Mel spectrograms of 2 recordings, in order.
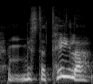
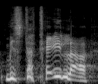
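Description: First: High, eager call to the boss; aufgeregter Ausruf. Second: Much higher and louder second call; lauter Ausruf. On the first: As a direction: blurt out the name eagerly. (aufgeregt herausplatzend) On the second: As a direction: call him again, louder and more urgent. (drängend und laut rufend) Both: Acted. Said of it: "platzte es deshalb sofort aus ihr heraus".

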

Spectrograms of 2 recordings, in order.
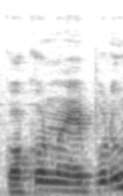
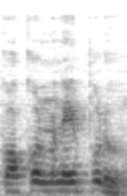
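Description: No difference in how they are said.

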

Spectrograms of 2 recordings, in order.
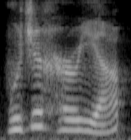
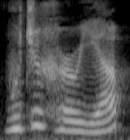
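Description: First: Would you said as wouldju again; linked ju. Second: Would you said as wouldju; linked ju. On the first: Teacher repeating would you linked as wouldju. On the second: Teacher modelling would you linked as wouldju. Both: Shown as a demonstration. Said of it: "dの後にゆで始まる音".

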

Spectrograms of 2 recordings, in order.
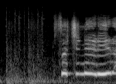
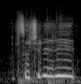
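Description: First: Much higher and louder wail; gamer's louder repeat, near shriek; shrieking self-blame. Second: Much higher frantic self-blame; panicked self-scolding. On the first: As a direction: yell at yourself. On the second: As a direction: berate yourself in panic. Self-scolding after blunder. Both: Real, not acted.

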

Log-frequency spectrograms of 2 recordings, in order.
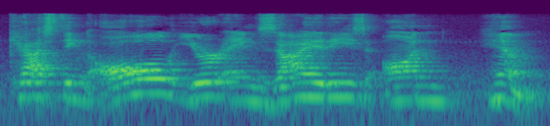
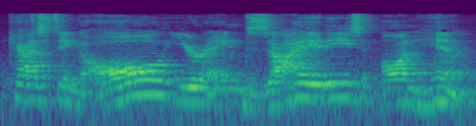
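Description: First: Even slower, pressing "all"; slow emphatic repetition; slower emphatic repeat. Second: Slow, weighty reading; slow deliberate reading; slow scripture read. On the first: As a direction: say it again slowly, stressing "all". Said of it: "Did you hear that?". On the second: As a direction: lean on each word of the verse. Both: Shown as a demonstration.

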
